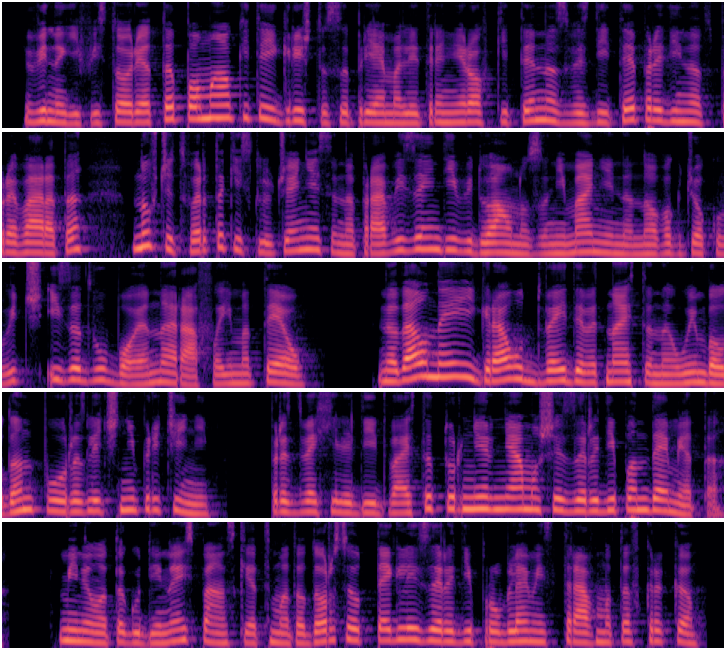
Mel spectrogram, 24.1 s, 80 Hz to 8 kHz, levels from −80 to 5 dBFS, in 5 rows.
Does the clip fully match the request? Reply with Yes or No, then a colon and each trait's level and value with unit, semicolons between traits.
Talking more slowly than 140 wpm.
No: average, 150 wpm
